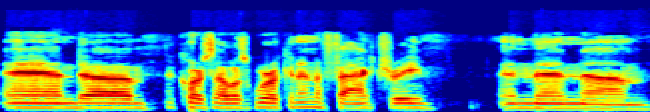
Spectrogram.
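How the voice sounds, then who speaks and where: A man talks in an ordinary speaking voice with an American accent. His pitch is medium and his pace moderate. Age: 40s. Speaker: forager and broom maker. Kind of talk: casual interview.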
